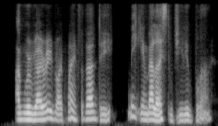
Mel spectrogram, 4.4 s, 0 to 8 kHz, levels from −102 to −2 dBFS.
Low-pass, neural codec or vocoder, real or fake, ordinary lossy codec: 7.2 kHz; codec, 16 kHz in and 24 kHz out, 0.4 kbps, LongCat-Audio-Codec, four codebook decoder; fake; MP3, 64 kbps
